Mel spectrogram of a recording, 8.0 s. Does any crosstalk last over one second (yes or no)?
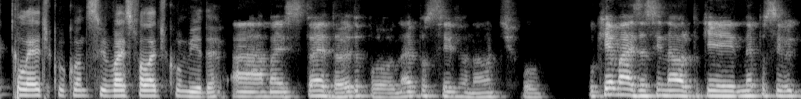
no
